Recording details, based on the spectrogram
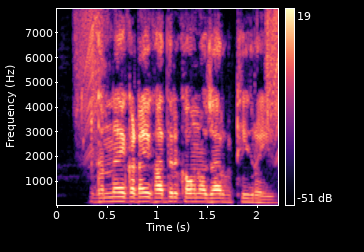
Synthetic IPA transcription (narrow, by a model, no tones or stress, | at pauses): ɡənːaːikəʈaːiːkʰaːt̪̬ɪɾkaːnəd͡ʒaːɾʈʰiːkɾəɦiː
